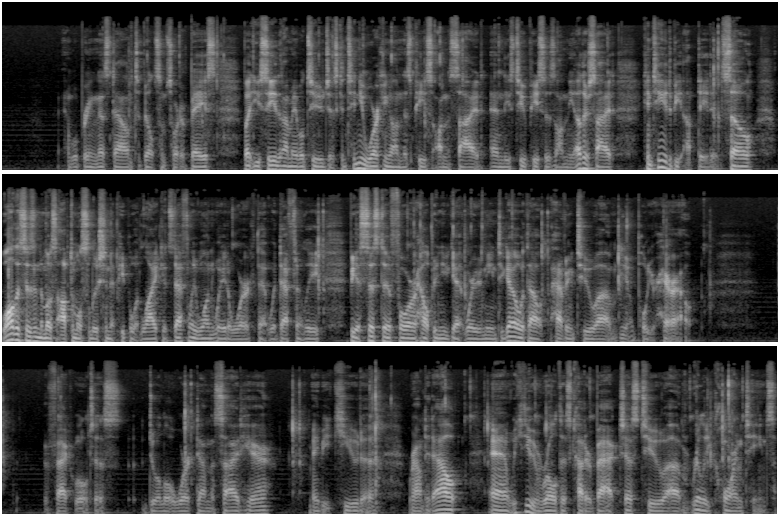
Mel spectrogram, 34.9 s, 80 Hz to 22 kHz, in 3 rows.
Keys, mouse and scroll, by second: 1.5 click, 1.9 scroll down 1, 2.2 middle click, 2.8 scroll down 3, 3.1 shift+middle click, 3.8 scroll up 1, 4.8 middle click, 5.0 scroll up 1, 5.4 click, 5.7 middle click, 6.1 click, 6.4 middle click, 6.7 scroll up 1, 6.8 d, 7.4 click, 8.3 click, 10.6 b, 11.7-12.3 scroll up 4, 13.0 click, 14.1 click, 16.4 b, 17.6 click, 18.1 middle click, 18.7 shift+middle click, 18.9 shift+scroll down 2, 19.1 middle click, 19.3 scroll up 2, 19.7 d, 22.1 ctrl+click, 26.0 b, 27.6 q, 28.6 click, 29.1 middle click, 30.0 scroll up 1, 30.2 click, 30.5 q, 31.2 click, 31.4 q, 32.0 click, 32.3-33.5 scroll down 4, 33.5 click, 34.1 ctrl+r, 34.3 click.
